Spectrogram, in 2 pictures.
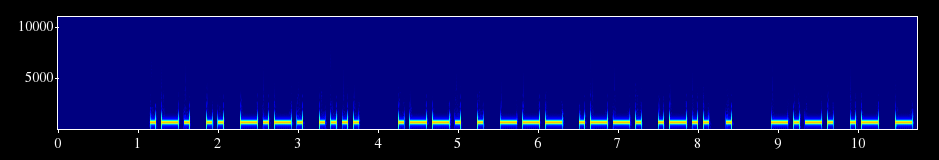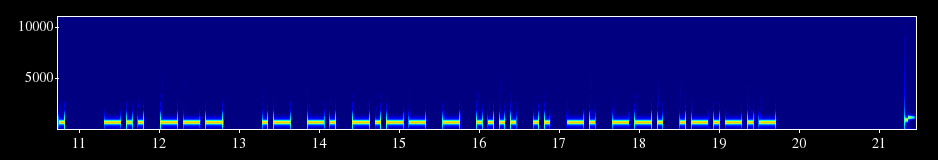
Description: Morse code, heard as a keyed tone, about 17 wpm, 700 Hz. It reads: RICH PEOPLE CAN DO ANYTHING.
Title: Sentences from Top 1100 Words 17wpm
